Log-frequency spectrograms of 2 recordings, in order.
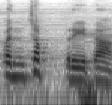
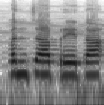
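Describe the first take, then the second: First: Panca and preta run together without a gap. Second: A gap separates panca from preta. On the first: The speaker calls it right. "ಈ ರೀತಿಯಾಗಿ ಹೇಳೋ ಅಭ್ಯಾಸ ಮಾಡ್ಕೊಂಡ್ರೆ" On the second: The speaker calls it wrong. "Gap ಕೊಡ್ದೀರಾ ಪಂಚ ಪ್ರೇತ ಅಂತ ಹೇಳ್ಬಾರ್ದು"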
